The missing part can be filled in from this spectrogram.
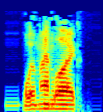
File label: "womanlike", english; adjectives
